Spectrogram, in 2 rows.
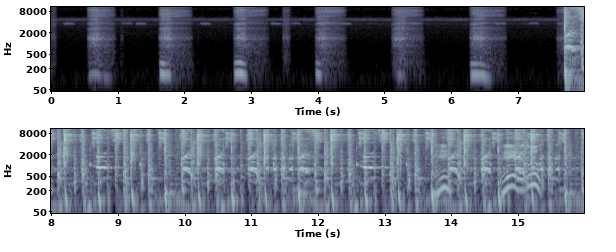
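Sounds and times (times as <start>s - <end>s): man panting heavily: 0.0s - 2.2s, 2.8s - 4.5s, 5.1s - 5.6s, 6.3s - 6.8s.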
